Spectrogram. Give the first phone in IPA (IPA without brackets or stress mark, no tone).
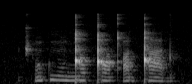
t͡ʃʼ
